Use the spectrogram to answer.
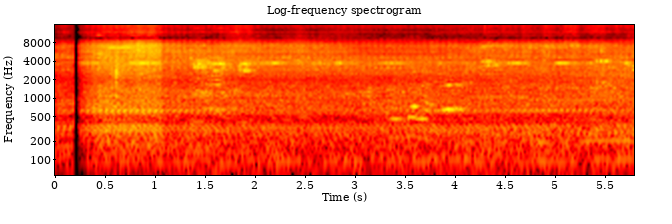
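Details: Yamaha (version 3) motorcycle after a sound problem repair and brake pedal bucket replacement. A steady, even engine note with no knocks or rattles, just a smooth running beat; it sounds healthy.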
